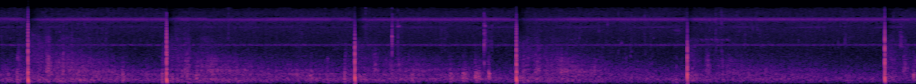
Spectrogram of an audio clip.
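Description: Aerial firework shells bursting: six sharp bangs about two seconds apart, each followed by a fading rumble, with a few smaller crackling pops just before the fourth.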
